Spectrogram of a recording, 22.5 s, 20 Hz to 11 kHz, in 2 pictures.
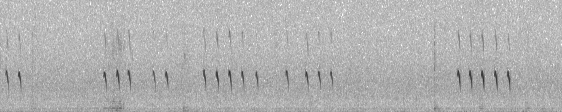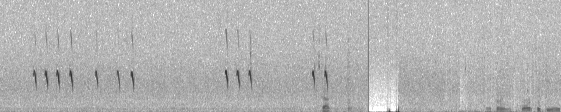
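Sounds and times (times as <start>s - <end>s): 
decoy bird calling in short high thin chirps: 0.0s - 0.6s, 2.0s - 6.8s, 8.7s - 10.5s, 11.8s - 14.1s, 15.5s - 16.4s, 17.4s - 17.9s
steady low hum: 0.0s - 22.4s
speech: 17.7s - 18.0s.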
